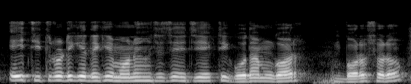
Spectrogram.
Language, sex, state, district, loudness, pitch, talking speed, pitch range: Bengali, male, West Bengal, Cooch Behar, -14 LUFS, 170 Hz, 175 wpm, 155-190 Hz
